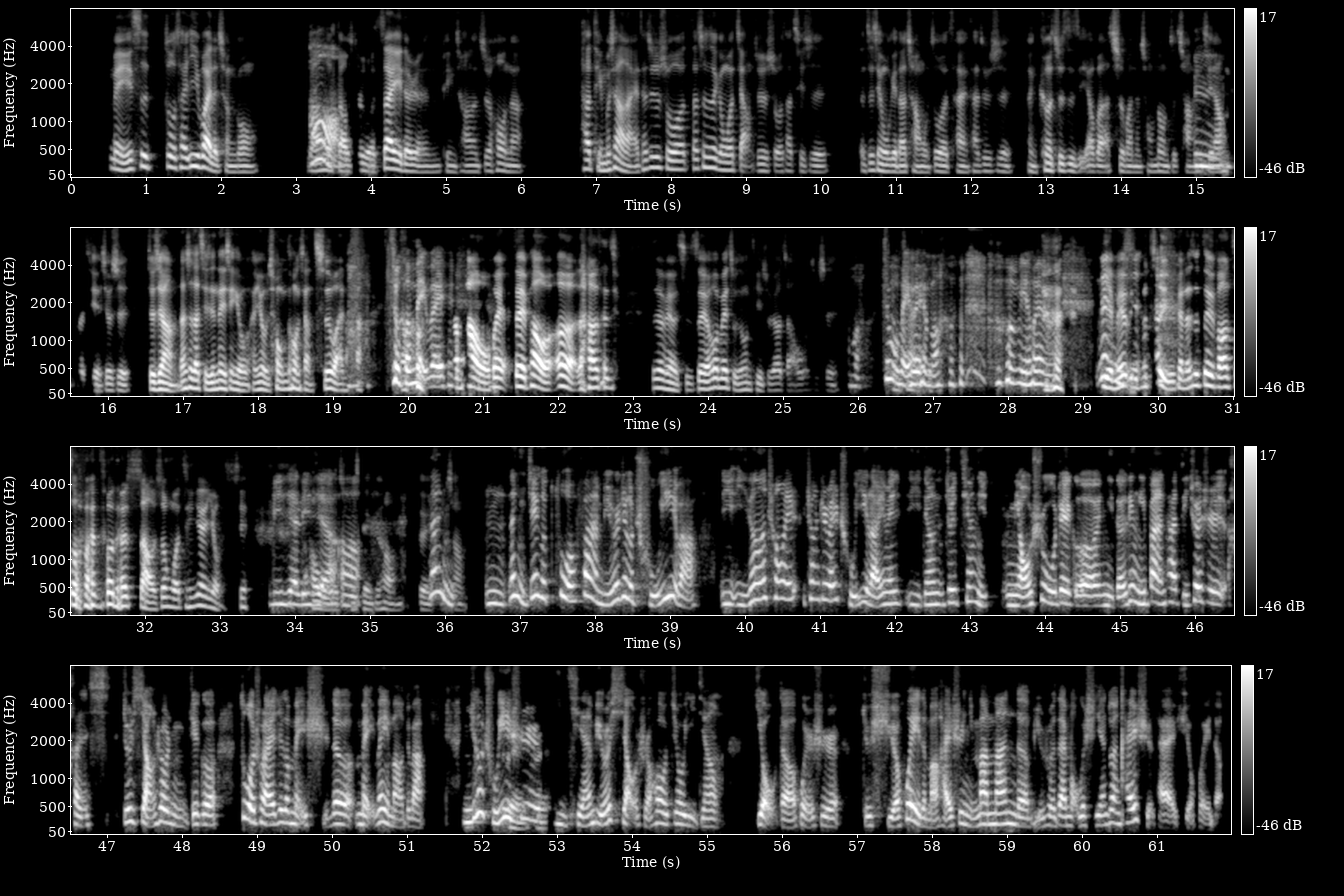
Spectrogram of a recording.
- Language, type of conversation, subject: Chinese, podcast, 有哪些小习惯能帮助你坚持下去？
- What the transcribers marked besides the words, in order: chuckle; laughing while speaking: "美味吗？"; chuckle; laughing while speaking: "对方做饭做得少，生活经验有限"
